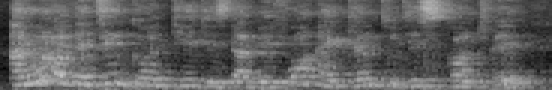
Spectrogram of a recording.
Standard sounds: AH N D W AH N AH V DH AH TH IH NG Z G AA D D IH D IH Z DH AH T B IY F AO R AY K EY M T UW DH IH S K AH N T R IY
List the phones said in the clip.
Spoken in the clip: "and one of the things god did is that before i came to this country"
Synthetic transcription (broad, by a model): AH N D W AH N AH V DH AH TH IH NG G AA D D IH D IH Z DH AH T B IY F AO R AY K EY M T UW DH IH S K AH N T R IY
